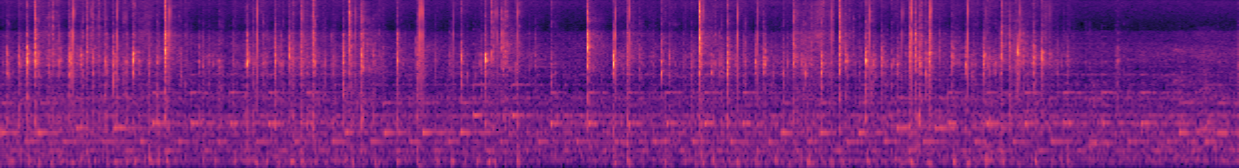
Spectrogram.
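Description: Rapid, uneven clicking of a computer keyboard as someone types in Microsoft Word, dense close-up taps with brief pauses running continuously for several seconds.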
